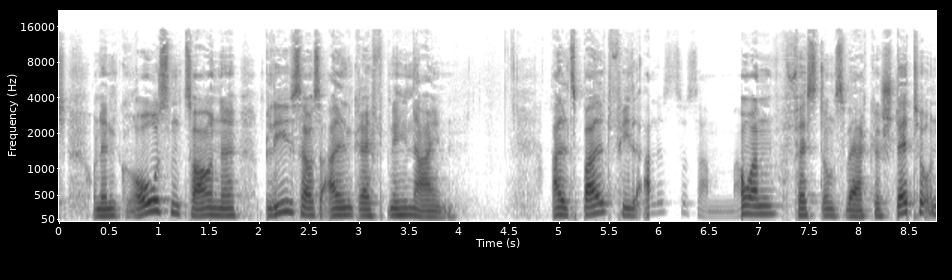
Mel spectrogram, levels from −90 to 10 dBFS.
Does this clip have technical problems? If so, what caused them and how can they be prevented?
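Yes. An audio dropout to a faint residue runs from 5.91 s to 6.83 s, removing about 0.92 s of the speech. The level falls abruptly rather than fading, and the gap is not silent: a faint trace of the signal remains, roughly 25 dB below its normal level. The likely cause is a momentary loss of the main feed, such as an intermittent connector or brief source interruption, while the downstream chain stayed live and picked up leakage. Secure cabling and connections and monitor the input during recording to prevent it.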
